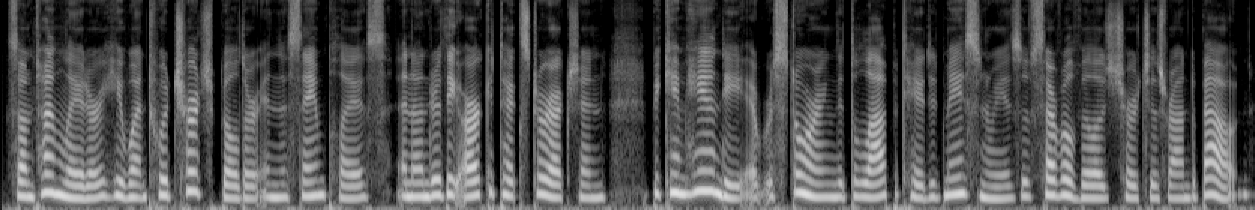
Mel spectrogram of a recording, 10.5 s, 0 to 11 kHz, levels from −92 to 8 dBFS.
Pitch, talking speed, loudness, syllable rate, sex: 220 Hz, 180 wpm, -16 LUFS, 5.7 syllables/s, female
